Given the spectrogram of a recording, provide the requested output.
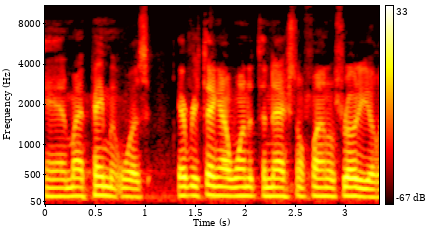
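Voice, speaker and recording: Listen to a man with a rural western US accent. His pitch is fairly high. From Colorado, US. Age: 60s. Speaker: rodeo cowboy. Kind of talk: casual interview.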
